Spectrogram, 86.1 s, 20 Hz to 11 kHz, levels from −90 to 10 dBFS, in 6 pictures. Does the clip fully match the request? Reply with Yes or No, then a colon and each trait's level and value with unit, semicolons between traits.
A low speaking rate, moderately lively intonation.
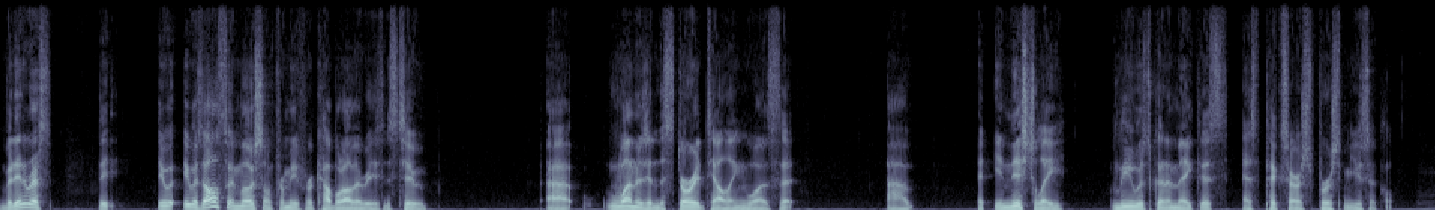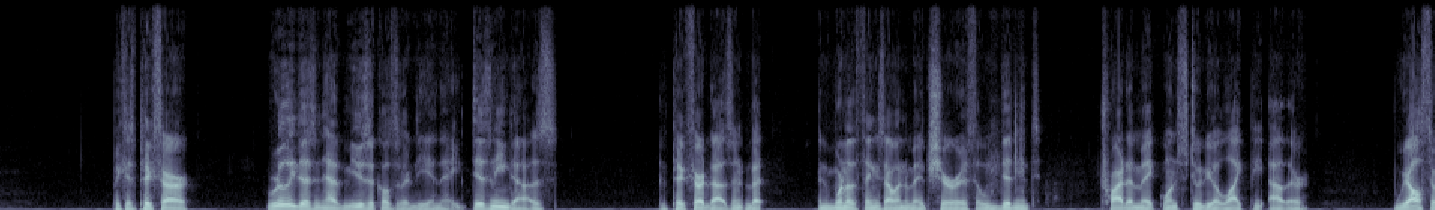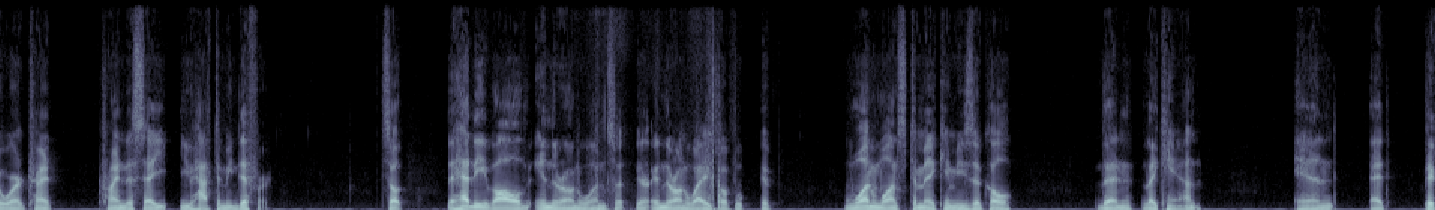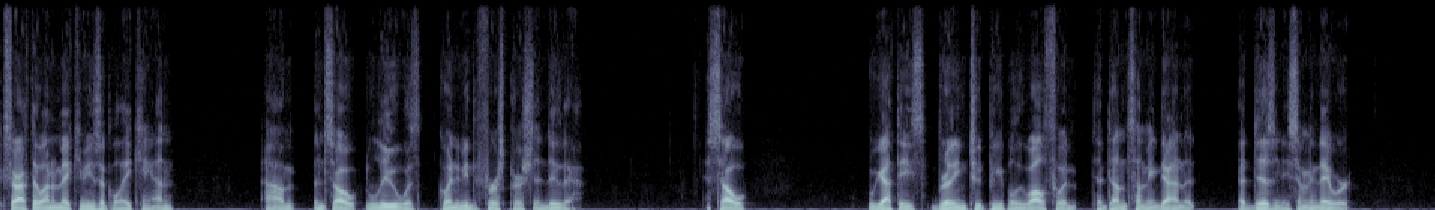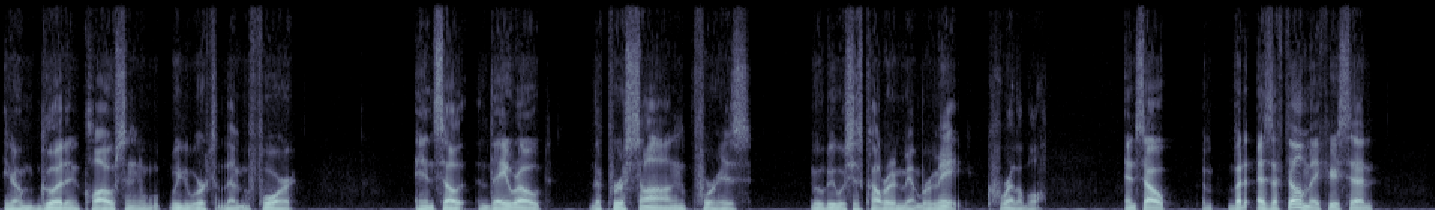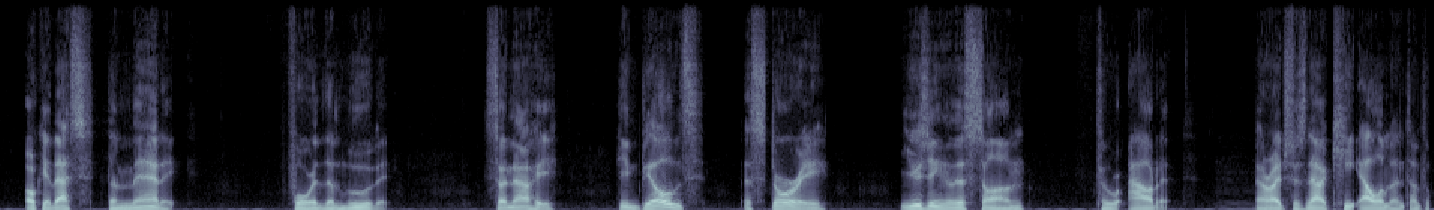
No: average, 155 wpm; average, 3.8 semitones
